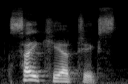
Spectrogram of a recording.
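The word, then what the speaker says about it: psychiatrist: তারপর দেখো সাইকিয়াট্রিস্ট, সাইকিয়াট্রিস্ট এখানে কিন্তু সাইকিয়াট্রিস্ট হয়নি, পিসাই নয় সাই, সাইকিয়াট্রিস্ট।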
